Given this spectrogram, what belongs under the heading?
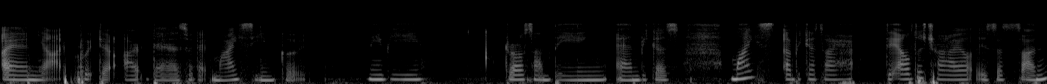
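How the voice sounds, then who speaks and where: Fairly slow speech comes from a woman with a Malaysian accent. Her loudness swings widely. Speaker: gaming YouTuber. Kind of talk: casual gameplay narration. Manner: hesitant, many fillers.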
